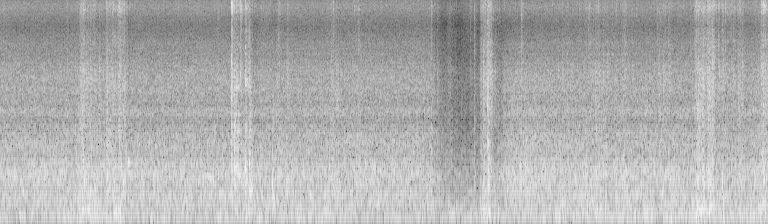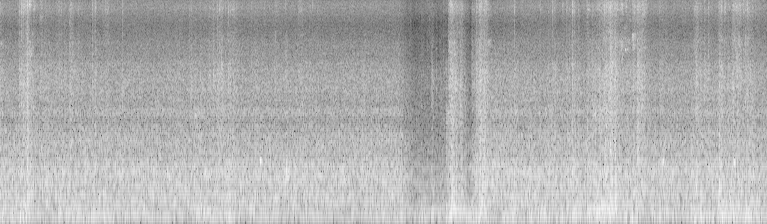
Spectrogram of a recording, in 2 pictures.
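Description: Double-decker bus heard from inside its upper deck while under way: steady engine and road noise with frequent knocks and rattles. The noise dips briefly about nine seconds in and again near twenty-four seconds.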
